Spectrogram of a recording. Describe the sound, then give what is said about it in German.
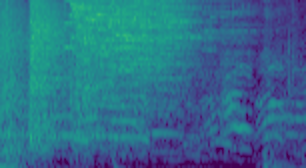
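Windows shattering throughout a house: a loud, sudden crash of breaking glass followed by bright, tinkling fragments, all within about two seconds. “Im ganzen Haus fliegen die Fenster ein.”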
